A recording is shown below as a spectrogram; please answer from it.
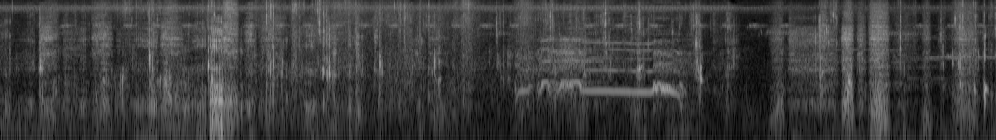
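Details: A six-year-old boar pig eats juicy tomatoes, savoring the produce: sharp wet smacking clicks scattered throughout, with a brief tonal, harmonic note in the middle and a steady faint high hiss behind.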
